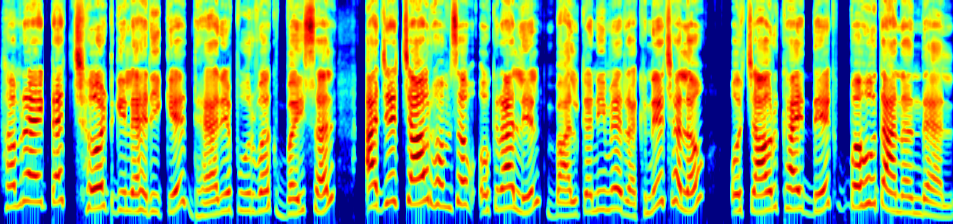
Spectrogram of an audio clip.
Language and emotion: Maithili, happy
